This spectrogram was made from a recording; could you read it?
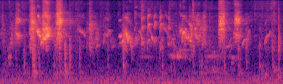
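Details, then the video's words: Baby chickens at rice, a quick cluster of sharp high chirps at the start, then lighter peeps and pecking taps. "Cute Baby Chicken Chirping Sounds"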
